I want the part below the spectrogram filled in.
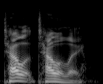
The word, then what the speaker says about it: Talalay: Talalay.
